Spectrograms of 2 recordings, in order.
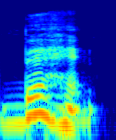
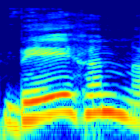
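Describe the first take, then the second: First: The first vowel is a short 'e' sound. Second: The first vowel is a long 'ay' sound. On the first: The speaker calls it right. "பெஹன் அப்படி சொல்லணும்" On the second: The speaker calls it wrong. "பேகன் அப்படின்னு சொல்லிடக்கூடாது"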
